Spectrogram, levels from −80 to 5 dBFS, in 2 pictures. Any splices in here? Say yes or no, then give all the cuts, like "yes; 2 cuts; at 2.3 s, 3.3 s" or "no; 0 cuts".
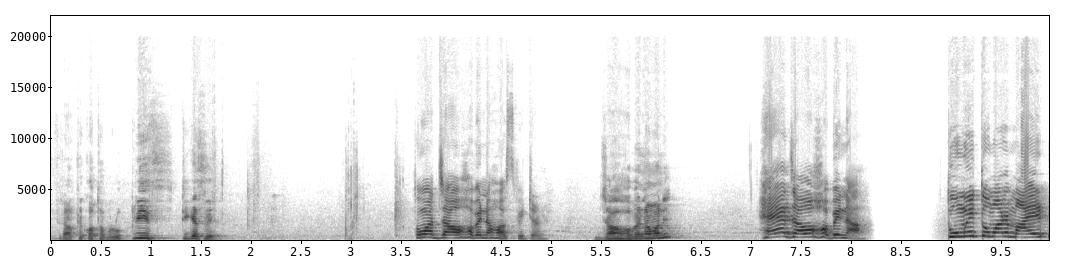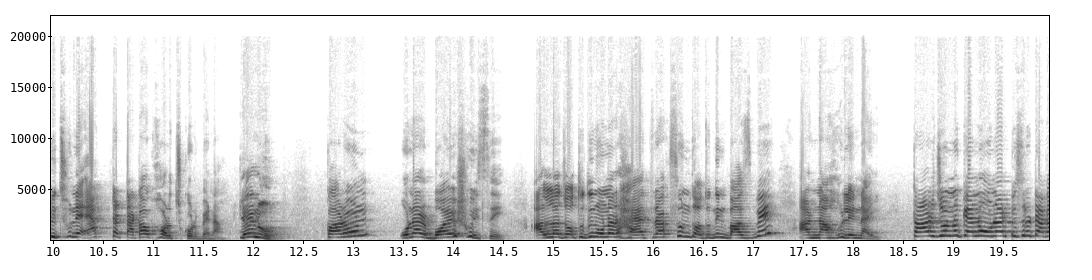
no; 0 cuts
